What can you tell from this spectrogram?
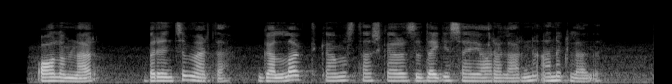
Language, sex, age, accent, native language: Uzbek, male, 18-24, Xorazm, Uzbek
